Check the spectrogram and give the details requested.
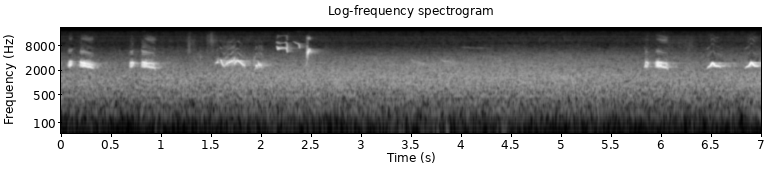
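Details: Song thrush in song on 20 April 2016: short, high, twittering notes repeated in small clusters, a gap of near silence, then a few more sharp repeated notes, with faint hiss throughout.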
